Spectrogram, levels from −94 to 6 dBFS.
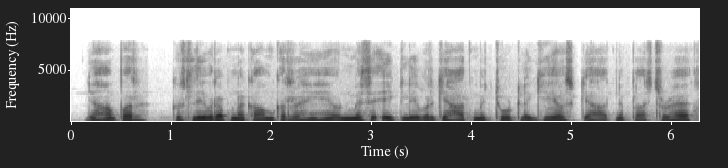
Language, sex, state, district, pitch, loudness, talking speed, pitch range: Hindi, male, Uttar Pradesh, Muzaffarnagar, 135 Hz, -18 LUFS, 230 wpm, 135-145 Hz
